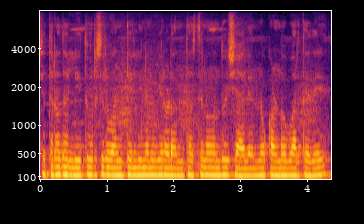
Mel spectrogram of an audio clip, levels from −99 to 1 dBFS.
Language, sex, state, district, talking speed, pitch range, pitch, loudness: Kannada, male, Karnataka, Bidar, 125 wpm, 125-135 Hz, 130 Hz, -12 LUFS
